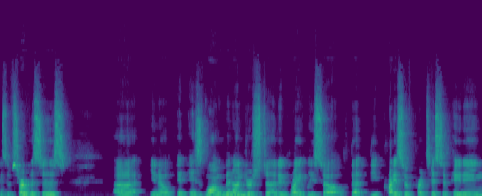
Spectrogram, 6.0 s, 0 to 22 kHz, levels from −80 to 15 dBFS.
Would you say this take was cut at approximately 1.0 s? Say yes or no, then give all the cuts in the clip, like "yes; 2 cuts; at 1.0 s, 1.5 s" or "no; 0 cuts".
no; 0 cuts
